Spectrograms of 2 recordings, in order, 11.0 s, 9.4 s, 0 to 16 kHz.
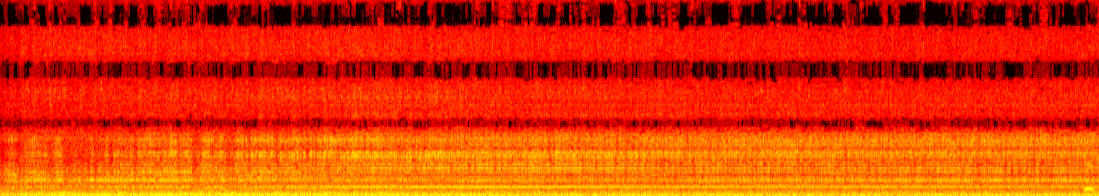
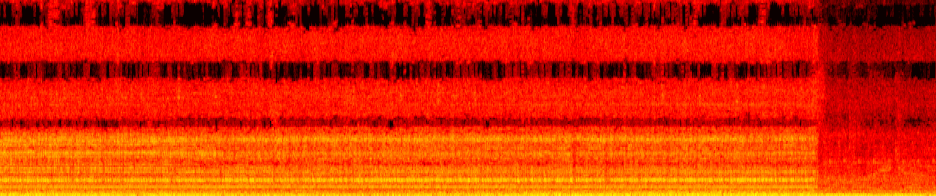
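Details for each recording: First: Ford F-150 Triton 5.4 FX4 V8 at idle: faint constant power steering whine; owner suspects low steering fluid; after topping up fluid the noise disappeared and the truck ran silent. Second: Ford F-150 Triton 5.4 FX4 idling after topping up power steering fluid (owner suspected low fluid caused the noise): steady even engine hum with no pump whine or groan; steering now quiet and normal.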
